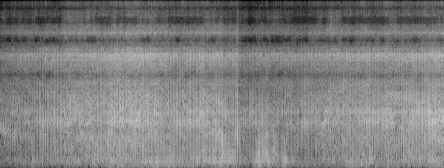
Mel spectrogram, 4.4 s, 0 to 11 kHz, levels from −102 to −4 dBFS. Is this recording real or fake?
fake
